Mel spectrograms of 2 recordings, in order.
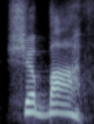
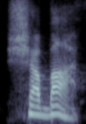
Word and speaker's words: Shabbat: It says Shabbat, not Sabbath, Shabbat. That is the actual pronunciation, Shabbat.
